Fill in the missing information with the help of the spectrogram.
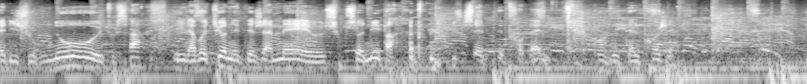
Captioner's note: laugh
